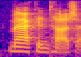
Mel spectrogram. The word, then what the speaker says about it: McIntosh: Okay, McIntosh. I just looked over. My wife is here, and she is from Georgia. So it's like Georgia thing. – Georgia. – McIntosh County, Georgia.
